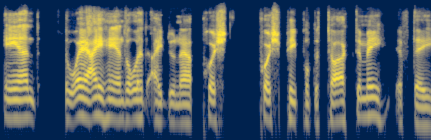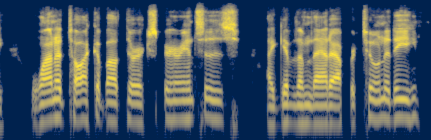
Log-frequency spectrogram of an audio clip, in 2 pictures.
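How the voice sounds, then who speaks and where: A man who works as a newspaper reporter, recounting in a measured way during an interview and repeating words for emphasis. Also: mid-range voice, fairly even intonation, clean tone, dry recording, dull audio.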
